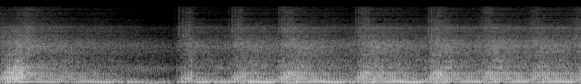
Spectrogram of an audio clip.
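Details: Honda CB/GL/MP/Tiger single-cylinder motorcycle after changing ignition timing to 17.5 degrees to fix kick-starter kickback: crisp throttle blips climbing and falling cleanly, even exhaust note, no misses or backfire; normal revving.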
